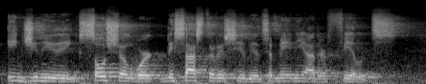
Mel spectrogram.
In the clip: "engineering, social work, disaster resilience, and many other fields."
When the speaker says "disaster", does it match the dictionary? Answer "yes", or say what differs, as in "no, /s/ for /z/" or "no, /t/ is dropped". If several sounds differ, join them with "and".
no, /s/ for /z/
